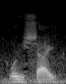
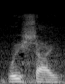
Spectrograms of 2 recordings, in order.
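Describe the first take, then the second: The two takes are said the same way.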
